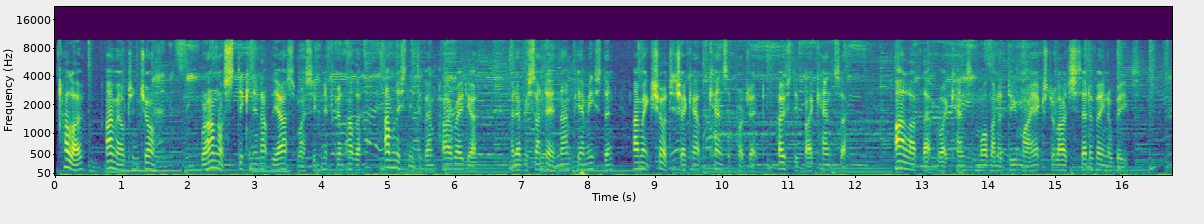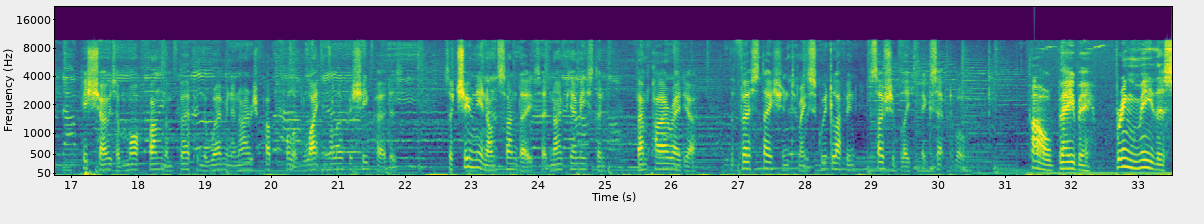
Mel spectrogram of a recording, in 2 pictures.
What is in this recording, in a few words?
Commercial; cancer project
